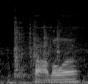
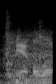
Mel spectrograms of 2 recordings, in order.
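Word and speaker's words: Kamala: kamla Harris right now how many people refuse to say her name as kamla a lot of Calas or camela I've heard a lot of people say camela if I remember right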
